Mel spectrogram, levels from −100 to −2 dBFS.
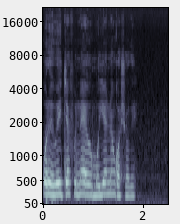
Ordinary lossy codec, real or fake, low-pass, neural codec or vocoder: none; fake; none; vocoder, 44.1 kHz, 128 mel bands every 256 samples, BigVGAN v2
